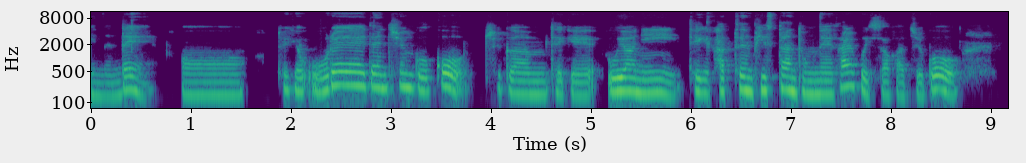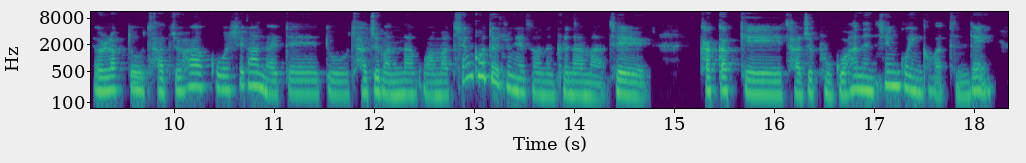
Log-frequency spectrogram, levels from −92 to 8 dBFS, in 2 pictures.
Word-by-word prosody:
있는데 150 +6 -3 0.3
어 145 0 -5 0.3
되게 190 -3 -4
오래된 235 +1 +3
친구고 215 -2 +2 0.2
지금 155 -5 -3
되게 145 -2 -4
우연히 170 -4 +3
되게 170 -2 -1
같은 175 +3 0
비슷한 190 +1 +1
동네에 155 -2 -1
살고 225 +1 +1
있어 150 -1 -6
가지고 140 +9 0 0.5
연락도 180 - +2
자주 175 +1 -2
하고 225 -1 +1
시간 240 +3 +1
날 155 -4 -2
때도 155 -1 -4
자주 170 +2 +1
만나고 155 -1 -2
아마 150 0 -3
친구들 380 - +2
중에서는 170 - -2
그나마 145 -4 -2
제일 145 -5 +2 0.5
가깝게 165 -5 +3
자주 155 +1 0
보고 155 0 -1
하는 195 +1 +3
친구인 235 -7 +2
것 180 - -6
같은데 185 +3 -3
170 Hz, 270 characters per minute, -25 LUFS, 150-195 Hz, 0.5 s, 오래된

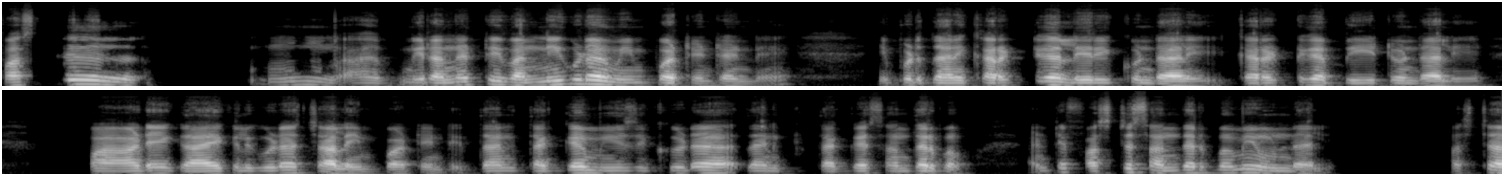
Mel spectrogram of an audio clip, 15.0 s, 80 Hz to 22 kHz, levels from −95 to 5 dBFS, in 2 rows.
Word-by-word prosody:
First 145 +7 0 0.9
హ్మ్. 160 +1 -14 0.2
ఆహ్, 125 -1 -9
మీరన్నట్టు 160 +5 0
ఇవన్నీ 145 +4 +2
కూడా 195 -2 +9 0.2
ఇంపార్టెంటండి. 115 -4 -1 0.6
ఇప్పుడు - - -4
దాన్ని 125 0 +4
కరెక్ట్‌గా 160 +5 +4
లిరిక్కుండాలి, 130 -4 +3 0.2
కరెక్ట్‌గా 125 +2 +1
బీట్ 125 0 -7
ఉండాలి. 115 -2 +1 0.6
పాడే 125 +2 +1
గాయకులు 125 +1 +3
కూడా 150 +2 +1
చాలా 115 -1 +5
ఇంపార్టెంటు. 110 -1 -8
దానికి 130 0 -4
తగ్గ 125 - -5 0.2
మ్యూజిక్ 135 -1 -12
కూడా 145 +1 +1 0.2
దానికి 125 -2 -7
తగ్గ 120 0 -6 0.2
సందర్భం. 125 0 0 0.4
అంటే, 130 +8 -12
ఫస్టు 125 +8 -4
సందర్భమే 145 +4 -2
ఉండాలి. 125 -3 -6 0.6
ఫస్ట్ - - -15
130 Hz, 125 wpm, -25 LUFS, 120-145 Hz, 0.9 s, కూడా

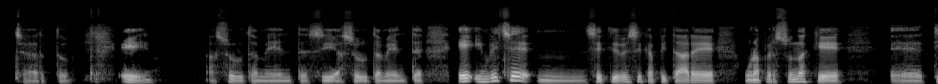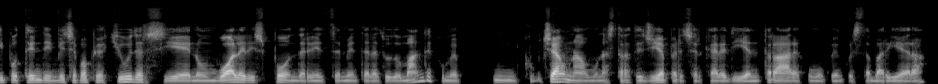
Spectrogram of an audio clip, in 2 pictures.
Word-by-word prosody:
Certo 85 -1 -9 0.4
e 100 0 0 0.5
assolutamente, 85 -3 -6
sì, 85 -3 -2
assolutamente. 85 0 -3 0.3
E 140 +2 +7
invece, 155 +9 +3
mhmm, 85 -3 -7
se 110 +6 -1
ti 110 +1 -2
dovesse 105 +1 0
capitare 95 -2 0 0.3
una 105 0 +1
persona 110 +5 -1
che, 95 -3 +2 0.4
ehm, 85 0 -5
tipo - - -1
tende 100 -1 +2
invece 100 +2 0
proprio 105 -1 +1
a - - -3
chiudersi 105 -5 +2
e 85 - +4
non 90 0 -2
vuole 100 +3 +8
rispondere 90 -2 0
inizialmente 90 +1 -5
alle 85 -1 -2
tue 85 - -5
domande 155 - -1
come 90 - -5 0.3
mhmm, 95 -1 -3
come - - -14
c'è 125 - +10
una 100 -8 +3
una 90 +2 -6
strategia 95 +1 0
per 90 -4 -6
cercare 85 +1 -2
di 85 +2 -3
entrare 80 0 +2
comunque 80 0 -7
in 80 - -9
questa - - -6
barriera? 85 0 0
90 Hz, 145 wpm, -25 LUFS, 85-100 Hz, 0.5 s, c'è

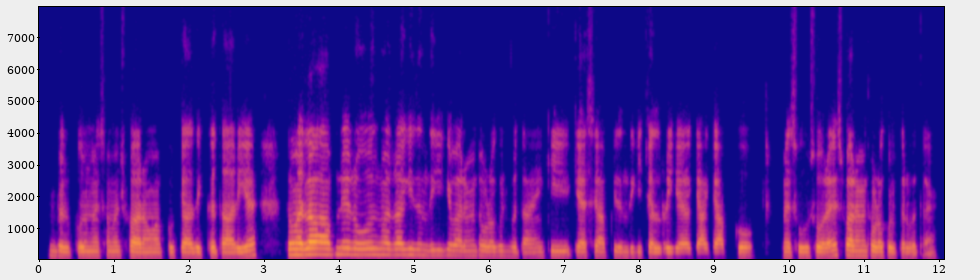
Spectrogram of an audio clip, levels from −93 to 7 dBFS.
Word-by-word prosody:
बिल्कुल, 145 -1 0
मैं 145 0 -3
समझ 145 0 -6
पा 145 -2 +5
रहा 135 0 0
हूँ 135 0 -3
आपको 135 +1 -5
क्या 140 -1 +1
दिक्कत 135 0 0
आ 130 -1 +3
रही 130 +1 +2
है। 155 +3 +3 0.4
तो 180 0 +5
मतलब 185 +2 +9
आप 190 -1 +6
अपने 195 +1 -1
रोजमर्रा 185 -1 0
की 185 +1 -2
ज़िंदगी 165 -1 -6
के 170 - -3
बारे 160 -2 -2
में 155 0 -9
थोड़ा 150 -2 -2
कुछ 150 +1 -7
बताएँ 135 0 -6
कि 145 -1 -4
कैसे 145 +1 -2
आपकी 140 +1 -4
ज़िंदगी 135 0 -7
चल 130 -2 +1
रही 130 -1 -1
है, 135 0 0
क्या-क्या 130 0 -1
आपको 135 +1 -2 0.5
महसूस 140 0 -1
हो 140 -2 +4
रहा 140 +1 +3
है? 165 - +2
इस 170 - -9
बारे 155 -2 +5
में 155 - -3
थोड़ा 140 -2 +4
खुलकर 130 -1 -2
बताएँ। - - -6
145 Hz, 220 wpm, -25 LUFS, 135-165 Hz, 0.5 s, मतलब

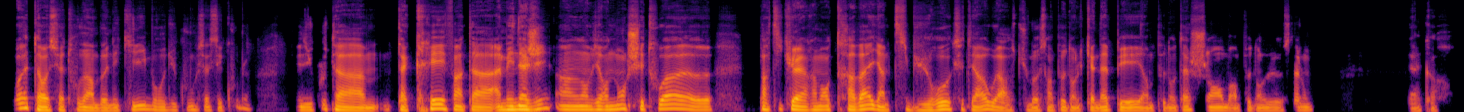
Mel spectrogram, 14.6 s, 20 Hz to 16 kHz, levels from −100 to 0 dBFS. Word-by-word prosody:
Ouais 160 +2 +3
tu 110 - +1
as - - +7
réussi 95 0 +2
à 100 - -1
trouver 100 -2 -2
un 90 - 0
bon 85 0 -2
équilibre, 110 +1 -3
du 100 0 -9
coup, 105 +1 -9
ça, 95 -1 -7
c'est - - -8
cool, 155 -8 -13 0.5
mais - - -3
du 95 +1 -2
coup 130 - -8
tu 115 - -1
as, 90 -3 +4
mmh, 85 0 -2 0.2
tu - - +2
as - - +1
créé 145 0 +3
enfin 115 -4 +1
tu - - -2
as 95 -2 +3
aménagé 110 - +5
un 115 -2 +1
environnement 115 +4 +2
chez 120 -1 +2
toi, 140 +2 +2
heu, 105 -4 +1 0.4
particulièrement 110 -2 +2
travail, 120 +5 +2
un 95 -4 +2
petit - - -9
bureau 95 +6 +1
et - - -11
cetera? 105 +3 -2
Ou 115 -3 +1
alors 85 -2 -2
tu 105 - -16
bosses 90 -1 -5
un - - -4
peu - - -4
dans 85 - -5
le 85 - -6
canapé, 95 0 0
un 85 -1 -4
peu 85 - -11
dans 85 -1 -6
ta 100 - -3
chambre, 95 -4 -3
un - - -5
peu - - -9
dans 85 - -7
le 90 0 -6
salon? 95 -2 -7 1.0
D'accord. - - -13
105 Hz, 240 wpm, -24 LUFS, 95-115 Hz, 1.0 s, as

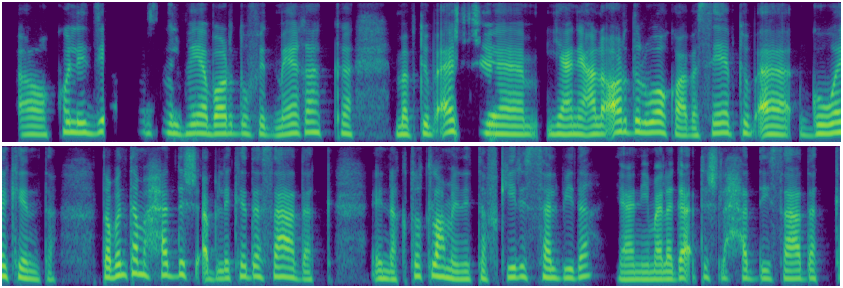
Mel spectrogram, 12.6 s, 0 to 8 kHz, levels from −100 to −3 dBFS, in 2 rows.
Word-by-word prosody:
آه، 170 0 -1
كل 215 -2 +1
دي 210 +5 0
أفكار 230 - -19 0.2
سلبية 190 +1 +1
برضه 190 0 +2
في 180 0 -5
دماغك، 195 +3 -2 0.3
ما 175 +1 +1
بتبقاش 190 +8 +1 0.7
يعني 175 0 +2
على 175 +2 +3
أرض 230 +1 +4
الواقع، 210 -7 +3
بس 150 +5 -5
هي 210 +1 +2
بتبقى 180 -5 +1
جواك 190 +5 +2
أنت. 155 -4 -2 0.4
طب 195 +3 +4
أنت 245 +4 +3
ما 255 - +2
حدش 245 +1 0
قبل 165 +3 -1
كده 215 +4 -1
ساعدك 190 -6 0 0.3
إنك 160 -2 -2
تطلع 225 -1 +2
من 160 -4 0
التفكير 170 +5 -3
السلبي 185 -2 0
ده؟ 215 +4 -2 0.2
يعني 155 0 -1
ما 155 - +2
لجأتش 185 +4 0
لحد 175 -1 -5
يساعدك، 170 +1 0
185 Hz, 175 wpm, -24 LUFS, 170-210 Hz, 0.7 s, أرض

